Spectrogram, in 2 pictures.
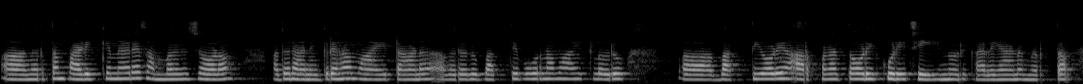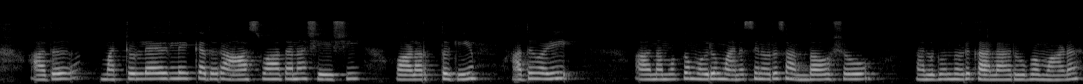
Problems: low volume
